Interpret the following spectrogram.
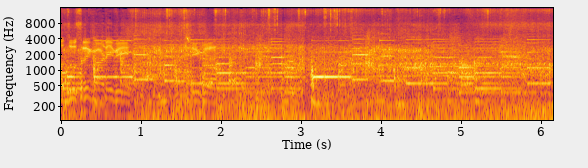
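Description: Background music with held, stepping melody notes over the steady low rumble of a tractor-driven wheat thresher running. There is a brief knock about three seconds in.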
